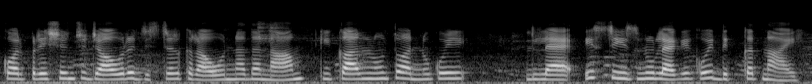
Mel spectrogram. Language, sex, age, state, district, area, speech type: Punjabi, female, 30-45, Punjab, Ludhiana, urban, spontaneous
